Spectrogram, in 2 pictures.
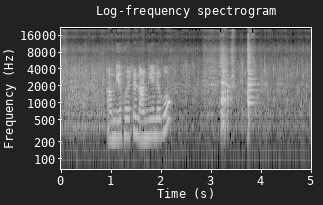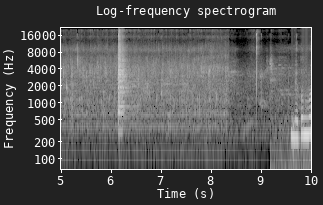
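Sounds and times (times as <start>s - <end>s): metal cooking pot clanking: 3.0s - 4.1s, 6.1s - 6.6s.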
